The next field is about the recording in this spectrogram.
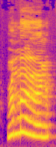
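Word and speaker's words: ラムネ: There's no way to make it pronounced Ramune the way it's spelt in Japanese. It is spelt with a ra, a mu, and a ne.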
